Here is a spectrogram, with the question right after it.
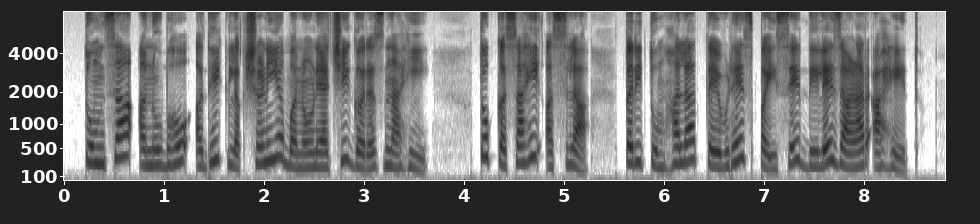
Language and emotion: Marathi, neutral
